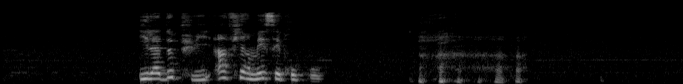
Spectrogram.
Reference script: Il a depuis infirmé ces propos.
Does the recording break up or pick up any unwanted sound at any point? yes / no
yes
